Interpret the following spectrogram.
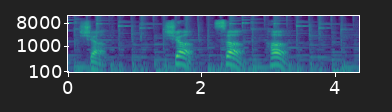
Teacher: इनका उच्चारण करते समय प्राणवायु मुख के भागों से घर्षण करती हुई अनुभूति देती है, इसलिए इन्हें ऊष्म गर्म व्यंजन कहा जाता है। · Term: ऊष्म व्यंजन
